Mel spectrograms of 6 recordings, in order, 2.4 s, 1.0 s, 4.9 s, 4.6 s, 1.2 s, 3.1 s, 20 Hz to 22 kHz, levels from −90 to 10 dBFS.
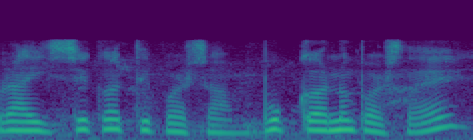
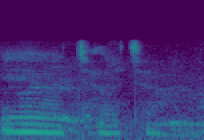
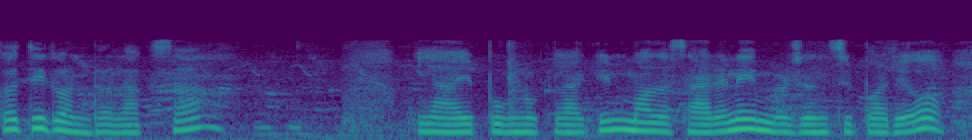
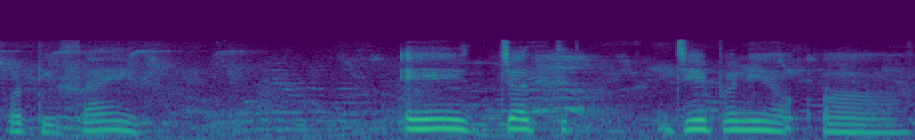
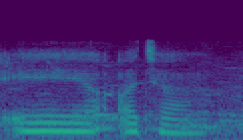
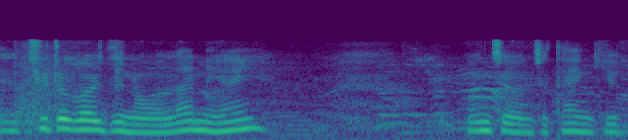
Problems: constant background noise, continuous background conversations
